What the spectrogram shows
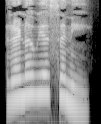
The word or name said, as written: ರಣವ್ಯಸನಿ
